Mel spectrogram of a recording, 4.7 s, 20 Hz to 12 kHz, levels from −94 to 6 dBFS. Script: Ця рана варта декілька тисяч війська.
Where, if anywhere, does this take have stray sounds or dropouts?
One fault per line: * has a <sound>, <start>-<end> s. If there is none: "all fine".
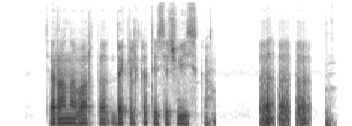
* has a laugh, 3.5-4.2 s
